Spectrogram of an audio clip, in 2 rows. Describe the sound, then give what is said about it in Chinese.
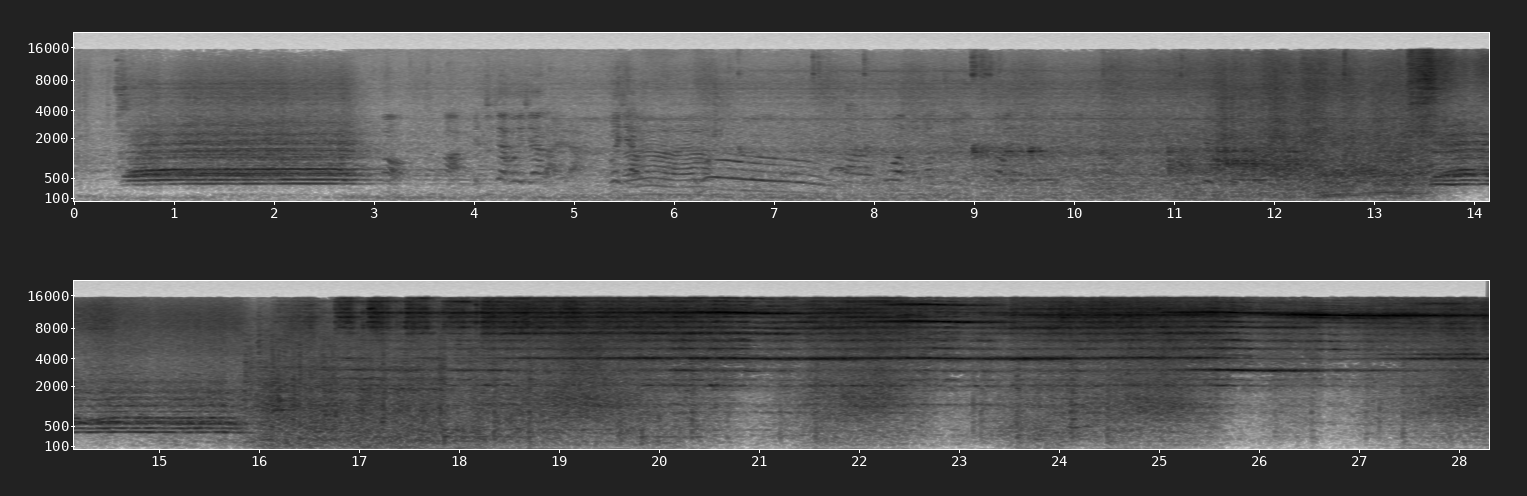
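Taiwan's national-treasure steam locomotive CK124 opens with a loud, harmonic whistle blast, then rolls along the rails of the Pingxi Line on January 9, 2022, with steady rumbling, clattering wheels and recurring high-pitched squeals that continue to the end. “我想蒸汽火车跟这个地方应该是最有渊源的了，因为蒸汽火车所吃的东西就是这里盛产的原料。”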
